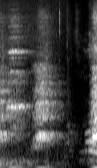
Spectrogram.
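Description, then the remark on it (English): Guard dogs bark in a couple of short, loud bursts while someone's alarm is going off, the second bark rising sharply at the end, with a fainter murmur between them. “Oh, guard dogs are out.”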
